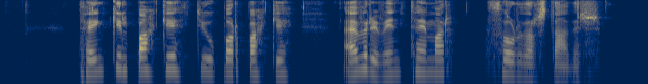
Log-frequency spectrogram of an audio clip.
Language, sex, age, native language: Icelandic, female, 50-59, Icelandic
